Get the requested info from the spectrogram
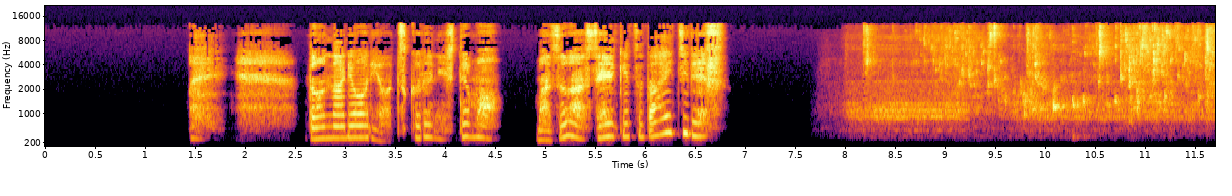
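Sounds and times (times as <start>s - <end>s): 
speech: 2.6s - 6.8s
running tap water pouring steadily: 7.8s - 11.7s.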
